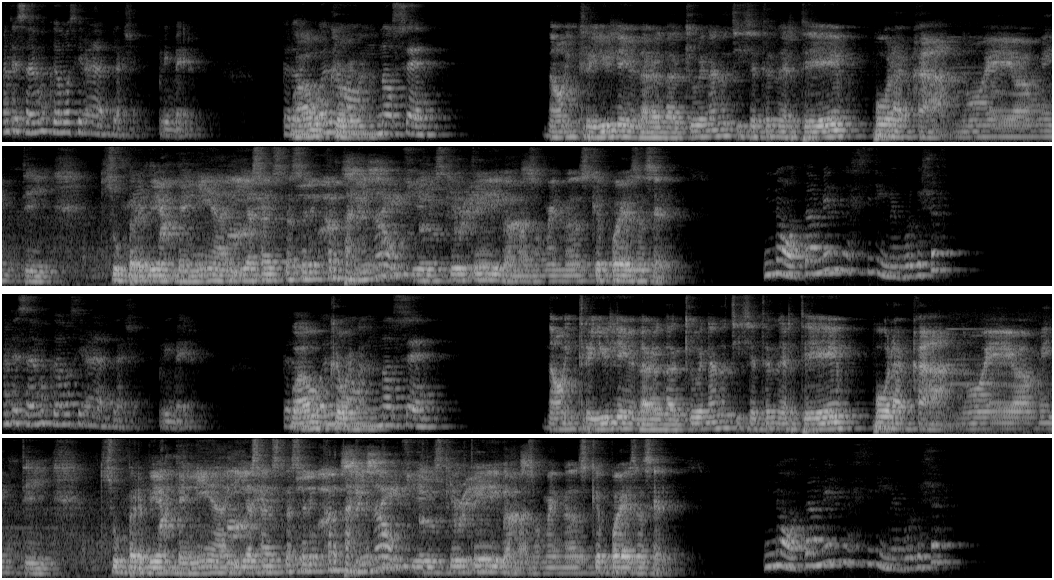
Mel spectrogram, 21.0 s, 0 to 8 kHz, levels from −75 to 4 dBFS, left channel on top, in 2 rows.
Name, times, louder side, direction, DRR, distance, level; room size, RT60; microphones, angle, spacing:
voice 1, 0.0-1.9 2.8-4.3 11.7-12.2 18.1-20.0, left 2 dB, 75° left, 0 dB, 1.5 m, -32 dB
voice 2, 2.9-3.6 5.4-8.4 8.7-17.1, right 1 dB, 50° right, -1 dB, 2.0 m, -26 dB
Train, 9.4-15.8, right 4 dB, 80° right, 0.9 m, -33 dB
6.8 x 6.0 x 7.1 m, 0.62 s
head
